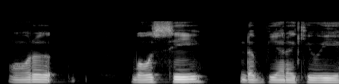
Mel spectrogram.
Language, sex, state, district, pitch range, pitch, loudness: Hindi, male, Bihar, Vaishali, 105-120 Hz, 110 Hz, -17 LUFS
